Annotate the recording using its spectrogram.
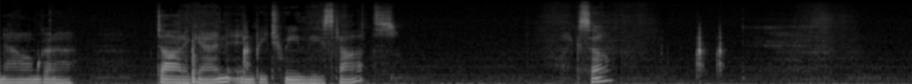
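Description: A dotting tool taps softly on a painted surface.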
